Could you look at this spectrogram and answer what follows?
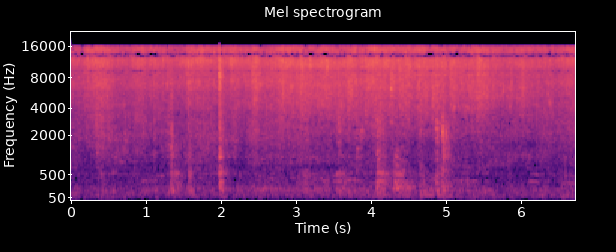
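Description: A plastic-gloved hand squishing and kneading raw minced meat in a stainless steel bowl: wet squelching and stirring, with a few sharp clicks of hand or glove against the bowl, the sharpest about two seconds in.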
